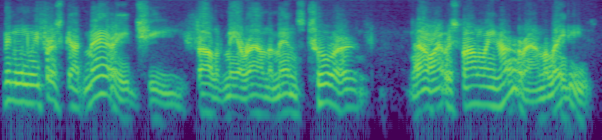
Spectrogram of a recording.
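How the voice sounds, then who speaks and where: Husky, bitter golfer husband. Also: male voice, mid-range voice, big pitch swings, brisk, fairly bright tone. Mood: rueful, candid. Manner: hesitant, rueful, self-deprecating. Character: bitter, defensive former pro golfer husband with a guilty secret. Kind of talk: radio drama acting. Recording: muffled old AM radio broadcast.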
